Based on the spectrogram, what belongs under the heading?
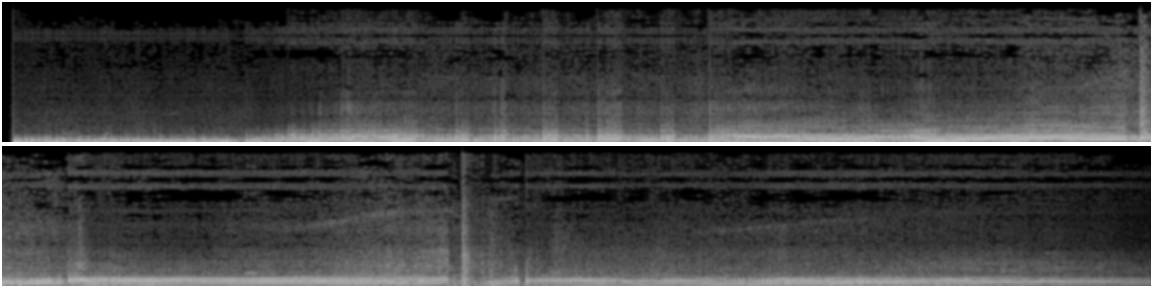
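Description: Car engine accelerating hard: the revs climb, dip and climb again, then drop sharply at gear changes about six and eight seconds in, with a sharp click at each of those shifts, before pulling up through the next gear.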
